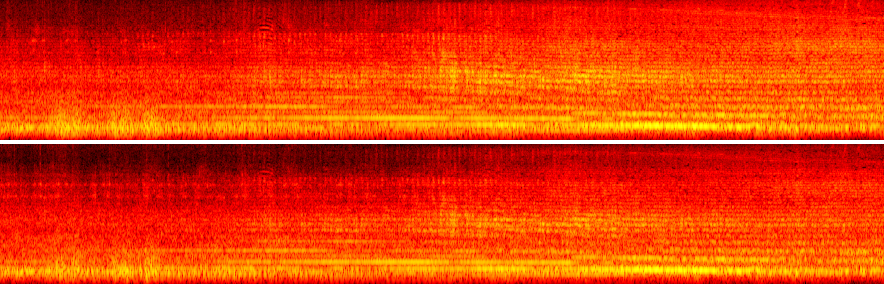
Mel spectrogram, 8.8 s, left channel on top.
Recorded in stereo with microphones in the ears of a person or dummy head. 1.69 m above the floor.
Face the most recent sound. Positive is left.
turn(degrees=25)  # may be behind; listen again after turning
